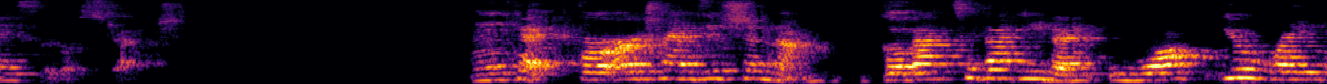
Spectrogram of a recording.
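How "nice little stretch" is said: soft whispered aside. Real, not acted. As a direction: breathe it out under your breath. Quiet remark during stretch.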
